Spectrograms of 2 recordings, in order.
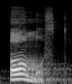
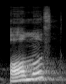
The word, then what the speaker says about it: almost: ala Elmore Cayetana Haqqani almost almost L silent often Cecil almost often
